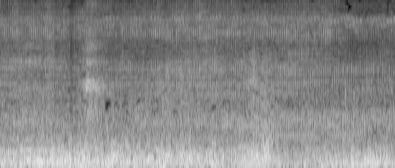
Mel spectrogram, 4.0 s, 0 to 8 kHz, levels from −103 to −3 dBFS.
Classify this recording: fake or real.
real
